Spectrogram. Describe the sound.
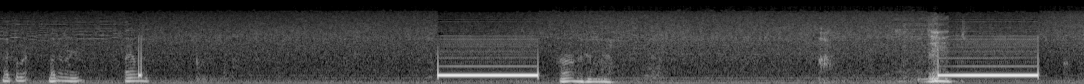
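Telephone ringback tone heard while a call is being placed: two loud, steady one-second electronic tones about four seconds apart, with people talking briefly in the quiet gaps between them.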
